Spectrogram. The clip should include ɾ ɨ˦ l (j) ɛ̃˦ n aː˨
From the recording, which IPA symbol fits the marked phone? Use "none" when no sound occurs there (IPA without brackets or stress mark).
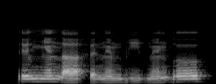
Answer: ɲ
